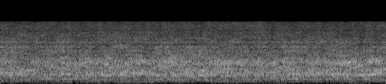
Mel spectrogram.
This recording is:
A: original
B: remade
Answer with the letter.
B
